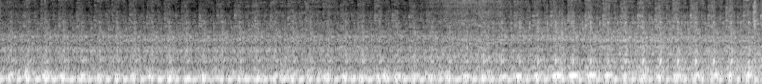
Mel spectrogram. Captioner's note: boat whirring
